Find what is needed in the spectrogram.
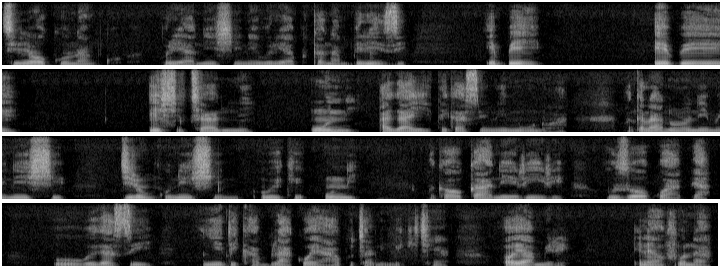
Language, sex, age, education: Igbo, female, 15-29, tertiary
